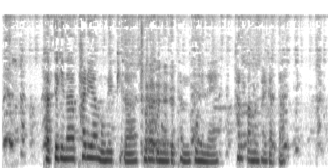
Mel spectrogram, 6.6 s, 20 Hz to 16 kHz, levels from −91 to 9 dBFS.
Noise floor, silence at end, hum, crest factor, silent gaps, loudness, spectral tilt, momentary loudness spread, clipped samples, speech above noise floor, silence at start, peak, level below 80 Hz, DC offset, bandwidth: -44 dBFS; 0.15 s; none; 18 dB; none; -21 LUFS; -6.5 dB/octave; 14 LU; under 0.1%; 24 dB; 0.05 s; -2 dBFS; -62 dBFS; under 0.1%; 11.5 kHz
